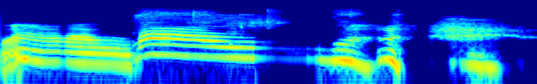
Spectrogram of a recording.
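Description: A cat meows several times up close, first a long, drawn-out wavering yowl, then shorter rising and falling meows in quick succession, loud and clear with no talking.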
